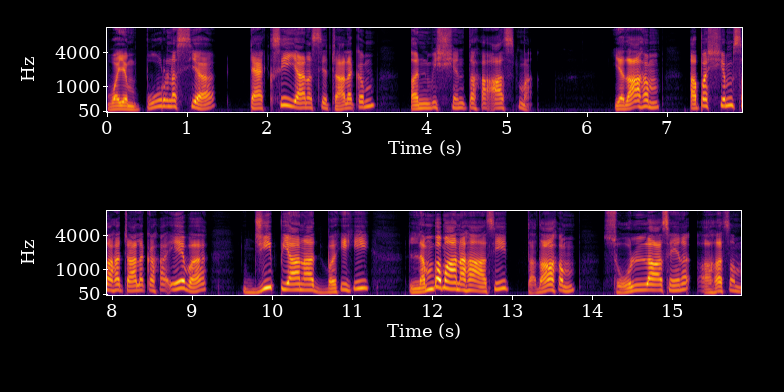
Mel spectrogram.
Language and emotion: Sanskrit, happy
